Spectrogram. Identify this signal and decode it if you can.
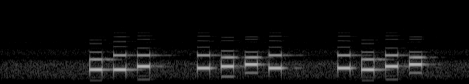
DTMF, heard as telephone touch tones, dialled by machine, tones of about 120 ms. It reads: 139 6806 6190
